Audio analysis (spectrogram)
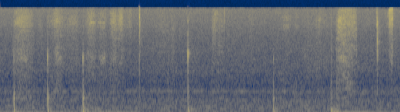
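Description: A plastic-tipped Apple Pencil held in the fingers taps and strokes across the large flat glass touchscreen of an iPad in a white frame while drawing. Short, sharp clicks with a bright edge rise out of a soft, low scratching hiss as the tip strikes and slides over the glass.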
